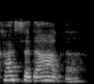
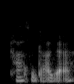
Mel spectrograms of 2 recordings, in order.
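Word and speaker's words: Cassadaga: It's a place called Casadaga. Casadaga.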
